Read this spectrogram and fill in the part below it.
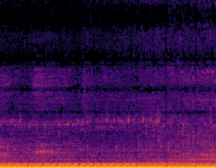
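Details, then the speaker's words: Subaru Justy, true cold start after sitting outside in cold rain and snow, running with open headers and no exhaust: loud, blunt, chuffing, tractor-like idle with a steady low pulse; expected with no exhaust fitted. "It's idling. Sounds like a tractor. Open headers, no exhaust."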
